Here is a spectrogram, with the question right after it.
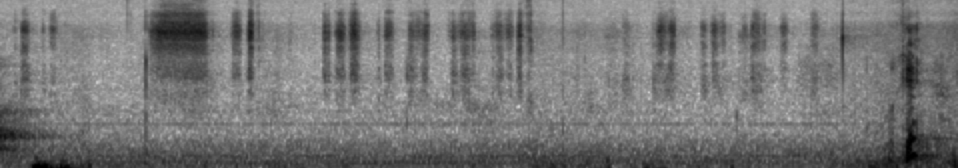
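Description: A marker drawing on a board during a lecture on protein unfolding, soft intermittent scratchy strokes in short bursts, faint and close, with occasional small taps.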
